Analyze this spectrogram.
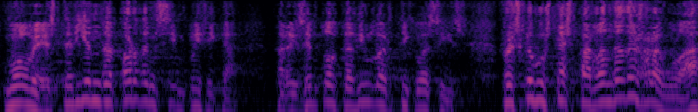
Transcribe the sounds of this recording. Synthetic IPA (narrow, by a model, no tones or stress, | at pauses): molˠβeəst̪ɐɾiəmd̪əkɔɾðənsimplifika̰ | pəɾəɡzempləəlˠkəðiwləɾt̪ikləsispɾeskəβust̪ɛspaɾland̪əðəzrəɣula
